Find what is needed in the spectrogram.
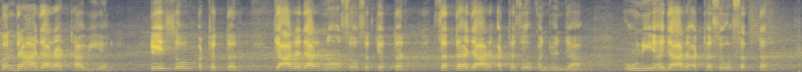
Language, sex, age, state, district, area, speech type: Sindhi, female, 60+, Rajasthan, Ajmer, urban, spontaneous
